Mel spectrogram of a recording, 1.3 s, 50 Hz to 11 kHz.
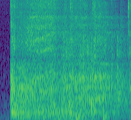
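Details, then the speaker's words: Snowblower electric starter after retightening loose quarter-20 mounting bolts that caused grinding: just over a second of clean, even starter spin without starting the engine, no grinding or gear clash, gear teeth undamaged; engaging properly. "para que el motor de arranque se agarre como debería, no hay ningún rechinar ahora, afortunadamente, no hay daños en los dientes."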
